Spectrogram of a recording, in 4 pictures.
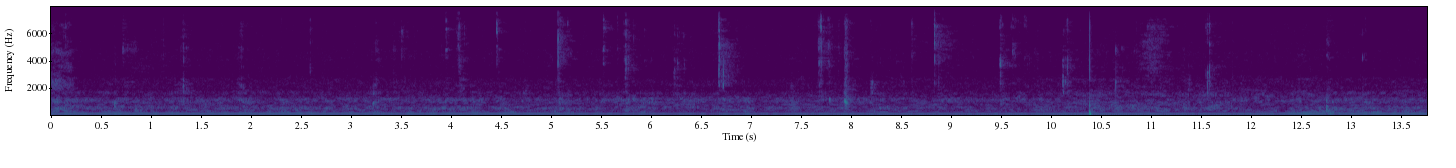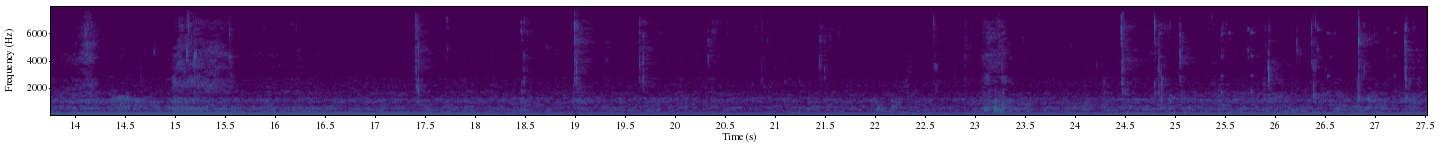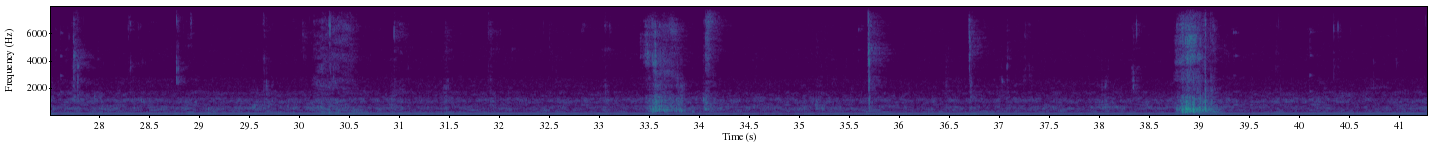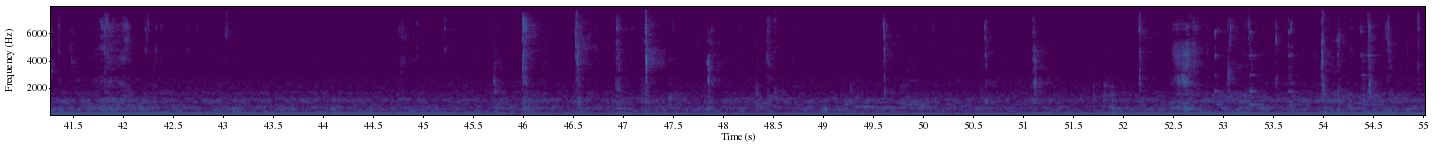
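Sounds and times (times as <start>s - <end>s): steady low hum: 0.0s - 55.0s
chewing and lip smacks: 7.6s - 10.8s, 17.3s - 23.4s, 24.2s - 34.2s, 35.5s - 37.4s, 44.7s - 55.0s.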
